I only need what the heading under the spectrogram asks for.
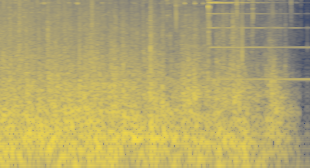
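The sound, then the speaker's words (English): A loud, sustained crash of clattering, banging metal debris as an elevator car smashes down its shaft after gremlins chewed through its cable. It ends in a few seconds of ringing metallic tones before cutting off abruptly. “Elevators make a lot of noise when they crash.”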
